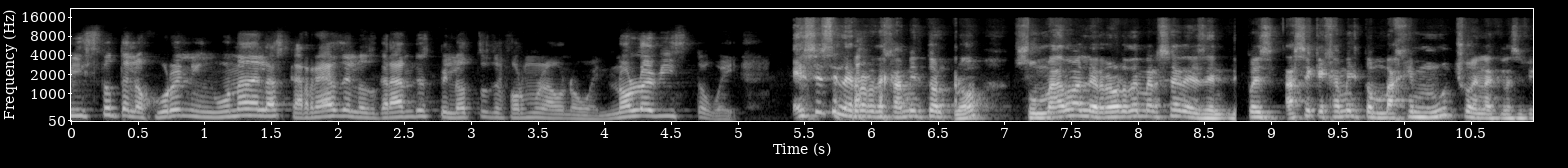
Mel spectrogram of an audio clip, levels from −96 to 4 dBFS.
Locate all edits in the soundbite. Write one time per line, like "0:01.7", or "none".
0:05.2
0:06.6
0:08.7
